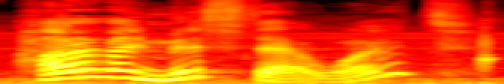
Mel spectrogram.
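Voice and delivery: high, loud, exasperated outburst; frustrated outburst. Real, not acted. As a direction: vent your disbelief at the game. Frustrated after losing.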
